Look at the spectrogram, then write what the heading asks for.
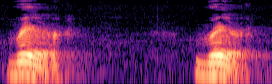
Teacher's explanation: Esse R é chamado retroflexo. E o segredo para você produzir esse R direitinho é dobrar um pouquinho a ponta da língua para trás.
